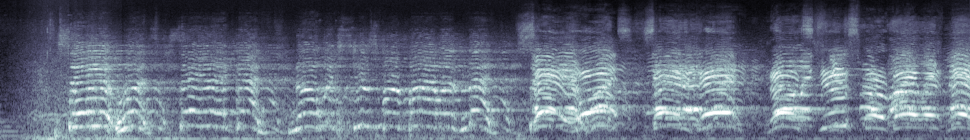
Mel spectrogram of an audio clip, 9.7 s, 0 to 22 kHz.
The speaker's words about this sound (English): Outside the Keller Auditorium on the 25th of June, around 50 protesters gathered to protest the University of Toronto psychology professor Jordan Peterson.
